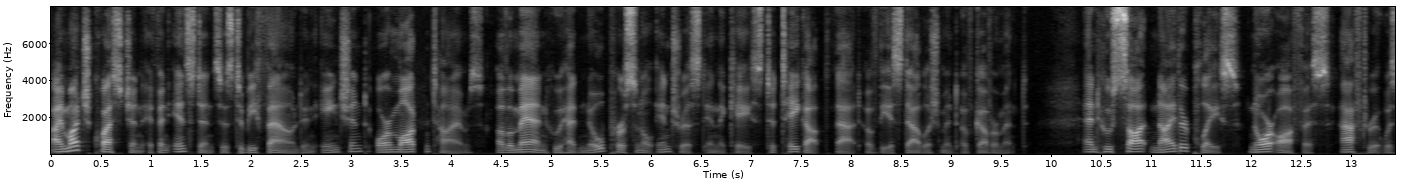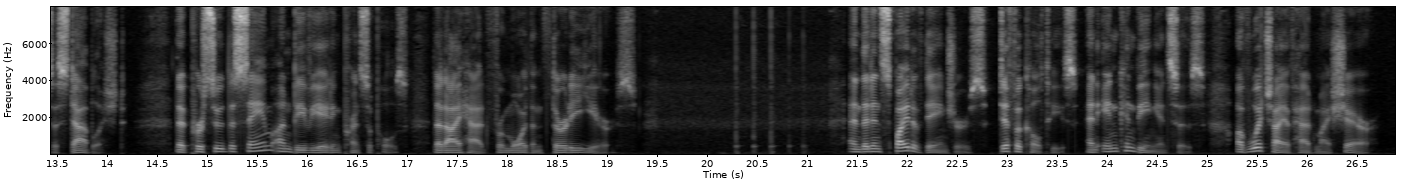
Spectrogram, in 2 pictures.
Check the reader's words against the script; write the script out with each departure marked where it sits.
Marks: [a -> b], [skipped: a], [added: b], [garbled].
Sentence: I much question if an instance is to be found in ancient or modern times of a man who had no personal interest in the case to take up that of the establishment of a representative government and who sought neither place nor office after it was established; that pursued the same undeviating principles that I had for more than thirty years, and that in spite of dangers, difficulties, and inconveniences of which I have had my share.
I much question if an instance is to be found in ancient or modern times of a man who had no personal interest in the case to take up that of the establishment of [skipped: a representative] government and who sought neither place nor office after it was established; that pursued the same undeviating principles that I had for more than thirty years, and that in spite of dangers, difficulties, and inconveniences of which I have had my share.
